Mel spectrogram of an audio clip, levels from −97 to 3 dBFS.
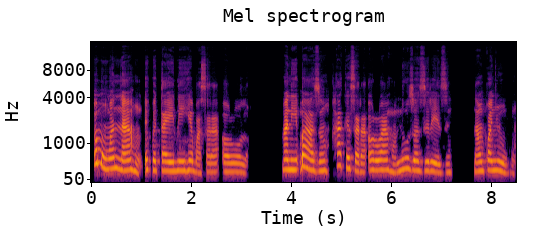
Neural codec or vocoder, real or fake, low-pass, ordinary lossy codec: none; real; 14.4 kHz; none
